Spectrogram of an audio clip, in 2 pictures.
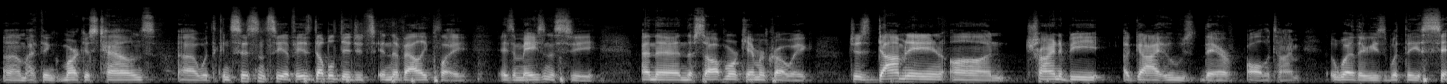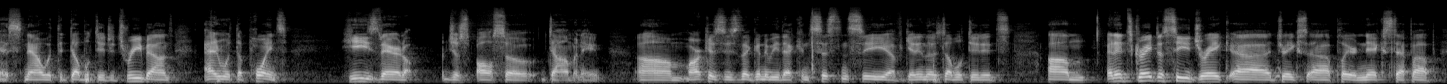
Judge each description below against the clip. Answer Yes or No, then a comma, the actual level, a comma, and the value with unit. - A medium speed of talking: Yes, average, 185 wpm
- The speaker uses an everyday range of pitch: No, narrow, 2.2 semitones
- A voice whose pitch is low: Yes, low, 110 Hz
